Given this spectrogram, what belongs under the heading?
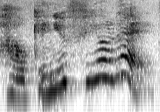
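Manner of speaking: curious little cub, high and eager. A narrator's reading. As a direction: squeak it up like a small cub. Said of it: "said the little bear cub".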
